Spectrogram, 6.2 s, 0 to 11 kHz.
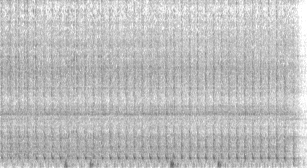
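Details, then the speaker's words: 2009 Vespa LX150 cranks but won't start: starter cranks at an even three beats a second with a few weak coughs when given a little gas, never fires; owner suspects a dirty spark plug again, unconfirmed. "Seems like if I give it a little gas, it'll cough sometimes. Hand in at the same time."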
